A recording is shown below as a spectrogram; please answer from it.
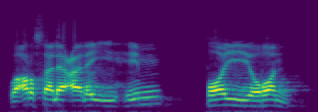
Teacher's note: هنا الهاء هنا لابد من إيضاحها، لا نقول عليهم عليهم، البعض هكذا وأرسل عليهم عليهم، تسمعون هذا موجود هذا وغير موجود عند بعض الطلاب موجود، ولذلك لابد من إيضاح الهاء لأن الهاء حرف خفي · الميم هنا مرققة والطاء ماذا؟ مفخمة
